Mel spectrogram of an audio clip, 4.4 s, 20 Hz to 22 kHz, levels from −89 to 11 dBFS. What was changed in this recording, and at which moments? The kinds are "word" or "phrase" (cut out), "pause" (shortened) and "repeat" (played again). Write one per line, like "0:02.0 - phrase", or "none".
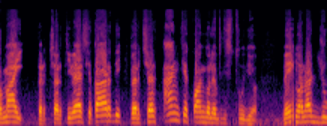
0:01.2 - word
0:01.7 - word
0:02.1 - word
0:02.9 - word

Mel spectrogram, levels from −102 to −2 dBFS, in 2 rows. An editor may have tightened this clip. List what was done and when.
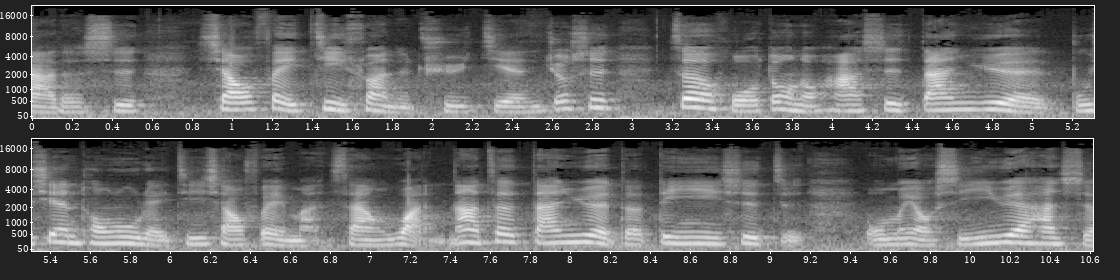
0:09.5 - word

